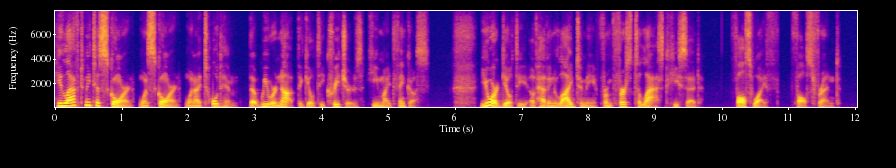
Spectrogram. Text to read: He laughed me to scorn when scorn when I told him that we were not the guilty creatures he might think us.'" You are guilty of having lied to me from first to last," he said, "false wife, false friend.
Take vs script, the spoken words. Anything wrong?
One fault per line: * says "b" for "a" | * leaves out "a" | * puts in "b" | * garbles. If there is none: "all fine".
all fine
